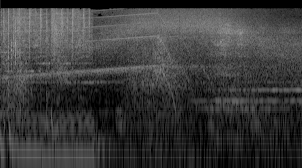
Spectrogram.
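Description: Electronic background music. A heavy bass line cuts out about two seconds in, leaving a rising synth sweep that peaks and slides down around three seconds, followed by thinner sustained tones.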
